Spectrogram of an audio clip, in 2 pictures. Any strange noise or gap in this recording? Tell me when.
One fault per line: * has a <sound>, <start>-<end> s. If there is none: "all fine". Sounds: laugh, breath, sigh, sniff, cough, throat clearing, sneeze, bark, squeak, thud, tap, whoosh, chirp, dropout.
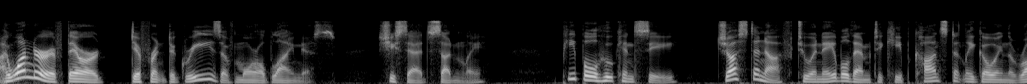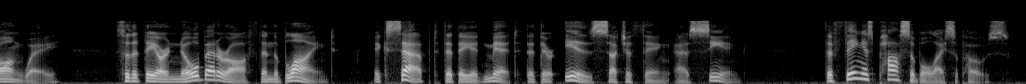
all fine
